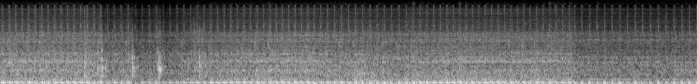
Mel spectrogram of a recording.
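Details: Honda Vario scooter that hesitated on throttle, after the fuel system was checked from the air filter to the throttle body and reassembled. It fires up into a fairly steady low putter, a little uneven at first, then idles cleanly.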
